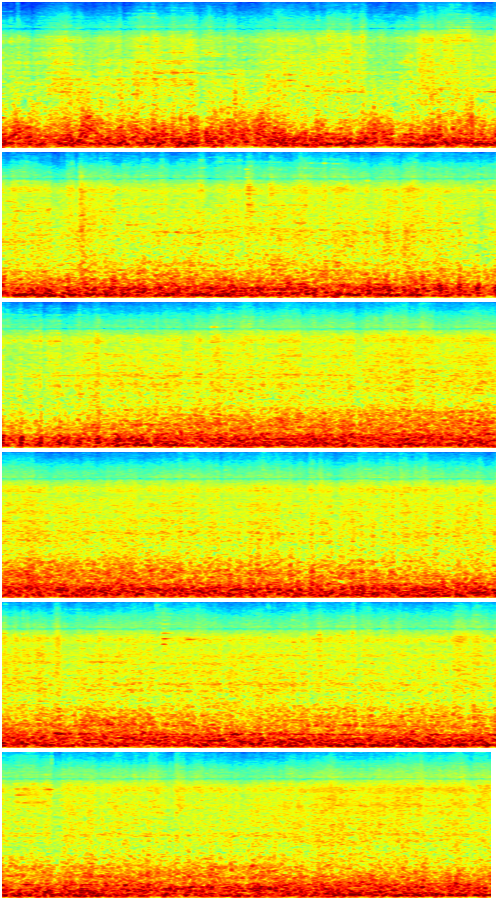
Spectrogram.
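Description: Mixed freight train rolling past close by at speed: a steady rumble of steel wheels on the rails as double-stack container well cars and covered hopper cars go by.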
